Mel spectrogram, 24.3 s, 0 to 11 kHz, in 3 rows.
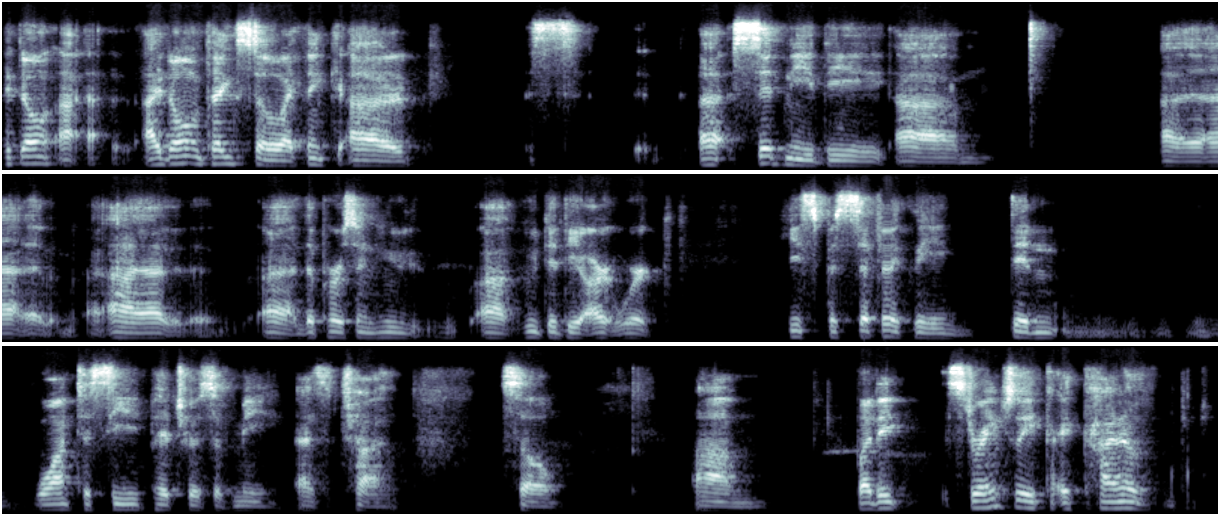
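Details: Adult poet and children's author who stutters, speaking live at a 2021 convention for people who stutter; real, not acted; stuttering.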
